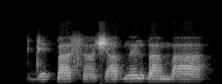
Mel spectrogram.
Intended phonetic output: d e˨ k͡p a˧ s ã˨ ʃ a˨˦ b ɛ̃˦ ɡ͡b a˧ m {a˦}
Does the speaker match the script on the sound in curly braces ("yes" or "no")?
no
